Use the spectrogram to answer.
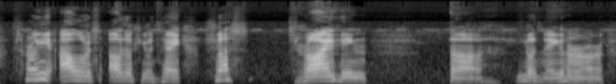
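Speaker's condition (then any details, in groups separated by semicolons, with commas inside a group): Oral cancer; tracheostomy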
